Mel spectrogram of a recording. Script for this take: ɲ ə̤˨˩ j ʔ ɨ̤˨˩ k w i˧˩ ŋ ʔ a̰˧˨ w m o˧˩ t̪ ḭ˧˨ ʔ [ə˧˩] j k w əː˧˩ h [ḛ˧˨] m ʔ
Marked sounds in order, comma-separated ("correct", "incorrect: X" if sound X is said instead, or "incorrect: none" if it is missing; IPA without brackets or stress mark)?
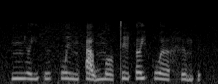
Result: incorrect: ə˨˦, incorrect: ɨ̰˧˨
